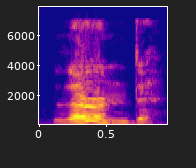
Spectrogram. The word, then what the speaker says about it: learned: Si termina con N, verbo que termine con N, la ed se va a pronunciar como D también. Entonces sería learned.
